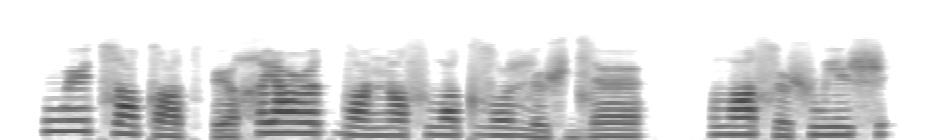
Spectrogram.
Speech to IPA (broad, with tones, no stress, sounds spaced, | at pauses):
w ø˦ t͡s ø˧ tˤ o˨ t͡sʼ ø˨ χ i˦ ʕ o˦ t dˤ ø˧ ŋ a˧ sˤ ðˤ ə˞˧ t zˤ u˧ ɮ ø˨ ʂ d͡z ɜ˧ | ðˤ a˦ s o˧ ʂ w i˦ ʂ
